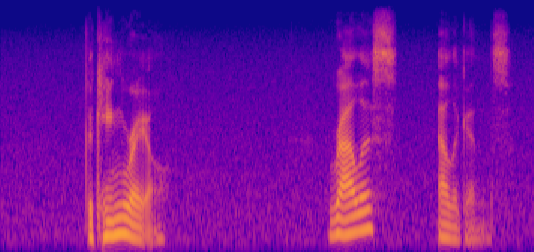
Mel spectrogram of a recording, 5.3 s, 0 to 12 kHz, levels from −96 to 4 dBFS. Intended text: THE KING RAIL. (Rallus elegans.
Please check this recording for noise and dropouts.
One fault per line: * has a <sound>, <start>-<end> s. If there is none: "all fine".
all fine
